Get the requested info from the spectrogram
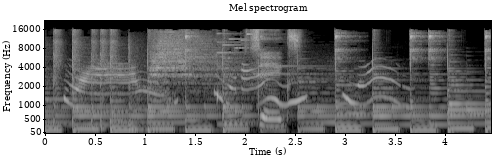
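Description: Cartoon kitten meows, about four short rising-and-falling calls, over bouncy children's song music with a steady beat.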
